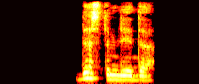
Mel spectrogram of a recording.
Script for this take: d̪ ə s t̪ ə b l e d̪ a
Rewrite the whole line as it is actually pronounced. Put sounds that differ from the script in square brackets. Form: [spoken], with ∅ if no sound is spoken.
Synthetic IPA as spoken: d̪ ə s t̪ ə [m] l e d̪ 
